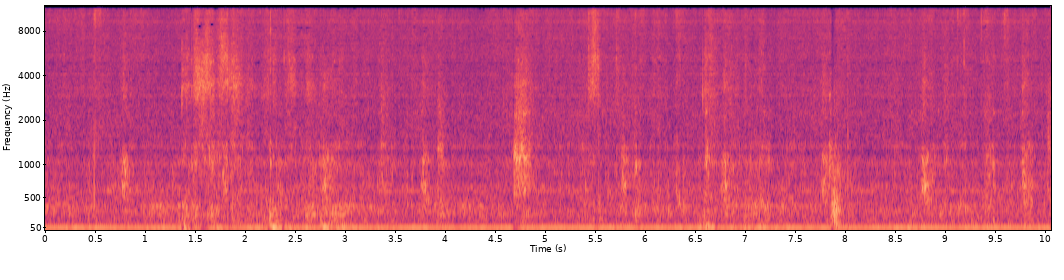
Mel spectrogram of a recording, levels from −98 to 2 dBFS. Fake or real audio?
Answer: fake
